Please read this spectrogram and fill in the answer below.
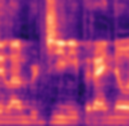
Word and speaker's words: Lamborghini: see him driving a Lamborghini. He doesn't own a Lamborghini. Sorry. Um, does he? He doesn't though. Like, No, I was flickering about the pronounced The- G on that one. the yeah. hard G.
